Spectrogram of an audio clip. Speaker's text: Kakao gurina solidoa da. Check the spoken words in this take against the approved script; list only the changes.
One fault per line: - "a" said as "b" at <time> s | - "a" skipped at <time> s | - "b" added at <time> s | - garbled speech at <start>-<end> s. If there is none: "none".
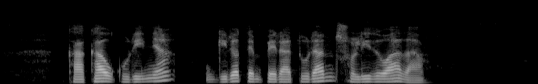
- "giro tenperaturan" added at 2.2 s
